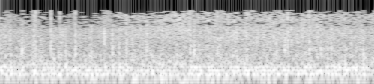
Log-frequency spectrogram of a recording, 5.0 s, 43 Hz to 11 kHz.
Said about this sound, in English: Johannesburg's skyline was illuminated by thousands of fireworks as South Africans greeted 2025.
